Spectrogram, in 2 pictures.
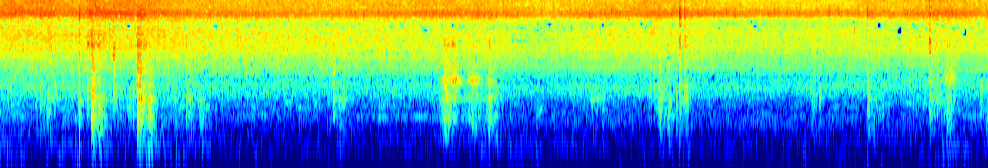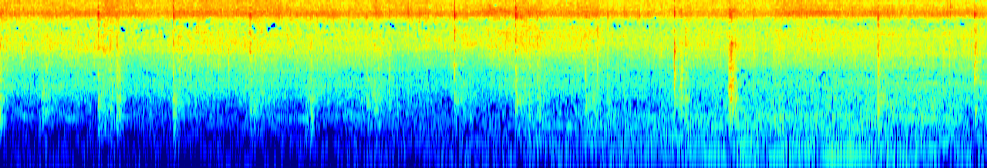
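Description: Eggplant and other vegetable pieces frying in oil in a metal wok, giving a steady sizzle. Now and then the spatula scrapes and clinks against the pan as the pieces are stirred.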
